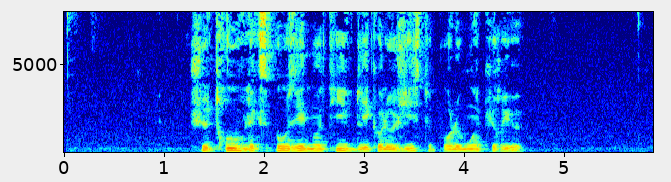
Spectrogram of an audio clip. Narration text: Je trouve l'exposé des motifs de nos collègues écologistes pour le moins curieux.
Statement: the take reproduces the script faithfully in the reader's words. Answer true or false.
false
